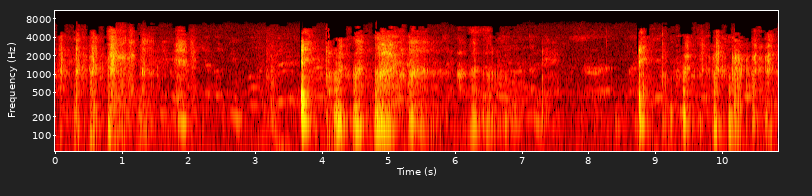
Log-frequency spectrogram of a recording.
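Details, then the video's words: Dog that sounds like a pig, producing hoarse, snuffling grunts and rolling growls in bursts separated by a quieter pause, while a person speaks German in the background. "dog sounds like a pig"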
